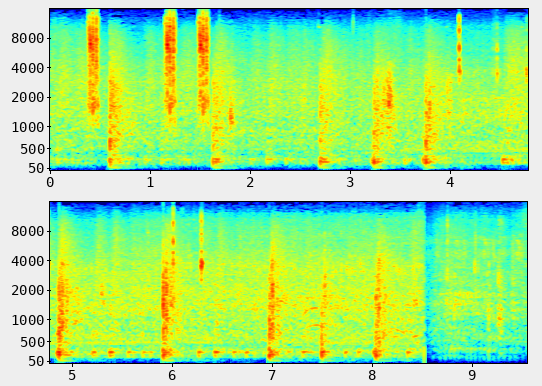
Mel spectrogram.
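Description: Boots tramp in step as a group marches on pavement.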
